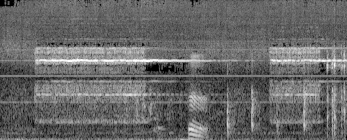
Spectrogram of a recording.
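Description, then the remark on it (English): A telephone bell at Jack Benny's house in Beverly Hills rings in two long bursts separated by a short pause, moderately loud over a muffled, hissy background with a few brief knocks between the rings. “Rochester, the phone.”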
